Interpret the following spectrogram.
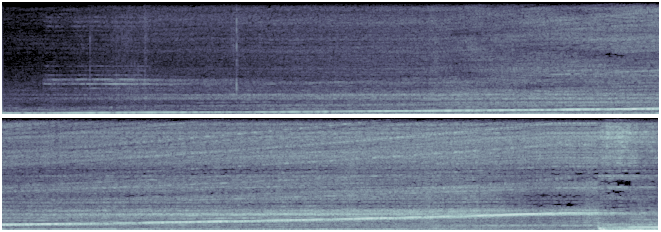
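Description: Portable Bluetooth speakers playing an electronic dance track's build-up riser: a single tone rising steadily in pitch, getting louder as it climbs, with rising noise behind it.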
